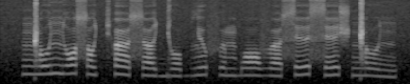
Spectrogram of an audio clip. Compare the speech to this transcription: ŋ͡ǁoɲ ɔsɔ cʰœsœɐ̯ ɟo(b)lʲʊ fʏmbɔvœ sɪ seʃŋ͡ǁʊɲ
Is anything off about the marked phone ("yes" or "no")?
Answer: no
